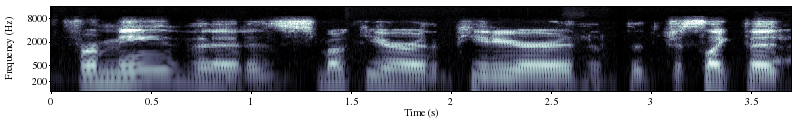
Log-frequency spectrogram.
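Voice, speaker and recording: A man's voice: medium pitch, fairly even intonation, unhurried, fairly bright tone, slight background noise. A man chatting casually in a wry, playful way from inside a car. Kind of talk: casual chat. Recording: dull, dry call audio.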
